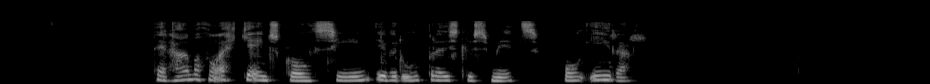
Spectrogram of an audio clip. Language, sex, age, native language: Icelandic, female, 50-59, Icelandic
